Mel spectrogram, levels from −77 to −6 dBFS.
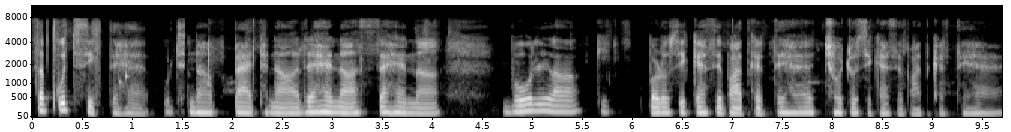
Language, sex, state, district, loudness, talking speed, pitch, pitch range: Hindi, male, Himachal Pradesh, Shimla, -21 LUFS, 135 wpm, 115 Hz, 110-125 Hz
